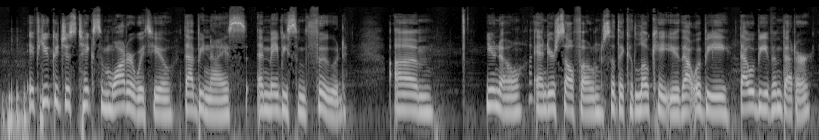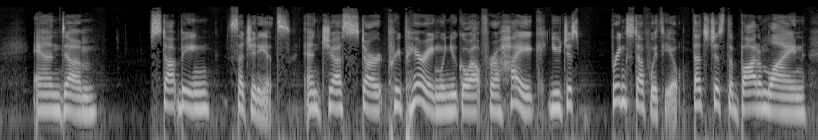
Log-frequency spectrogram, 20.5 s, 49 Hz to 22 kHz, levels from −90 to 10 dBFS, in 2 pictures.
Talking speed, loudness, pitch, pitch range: 190 wpm, -21 LUFS, 180 Hz, 160-200 Hz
